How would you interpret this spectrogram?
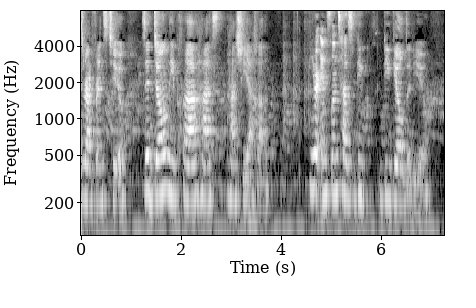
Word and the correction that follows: beguiled: Beguiled? – Mm-hmm.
